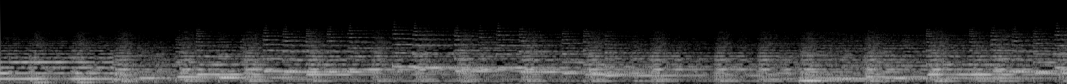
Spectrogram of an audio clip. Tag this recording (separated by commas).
Music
